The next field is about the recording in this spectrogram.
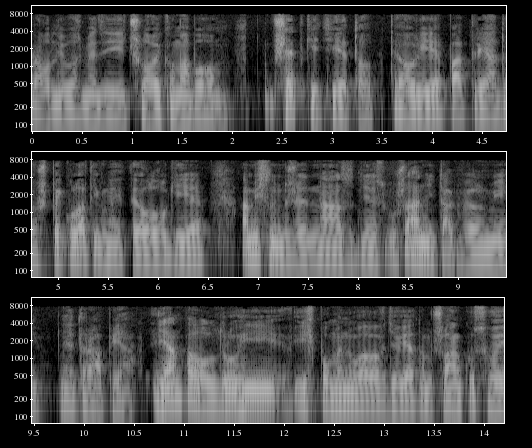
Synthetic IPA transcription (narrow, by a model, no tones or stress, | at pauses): pɾaʋɔd̪liʋɔzɟmɛd͡zit͡ʃlɔʋɛkɔmabɔɦɔmfʃɛt̪kit̪ɪɛt̪ɔt̪ɛɔɾiɛpat̪ɾɪad̪ɔʃpɛkulat̪iːʊnɛjt̪ɛɔlɔːɡiɛamisliːmʒɛnaːzd̪ɲɛzuʒa̰ɲit̪aɡʋɛʎmiɲɛt̪ɾaːpɪajaːnpaʋɔld̪ɾuɦiːixpɔmɛnuʋaʋavɟɛʋɪat̪ɔmt͡ʃlaːŋkusʋɔjɛ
